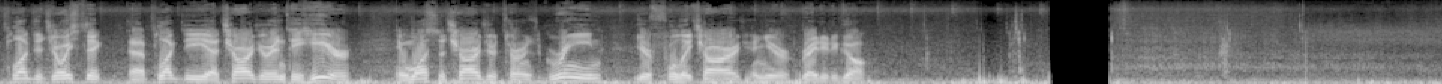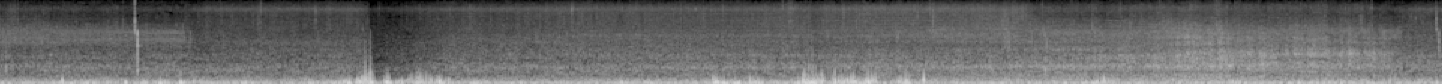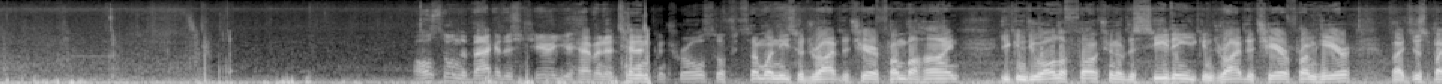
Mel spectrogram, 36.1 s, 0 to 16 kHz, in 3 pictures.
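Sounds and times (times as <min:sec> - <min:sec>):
wind buffeting microphone: 0:00.0 - 0:29.6
tyres rolling on concrete: 0:09.3 - 0:13.0, 0:13.7 - 0:26.2.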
